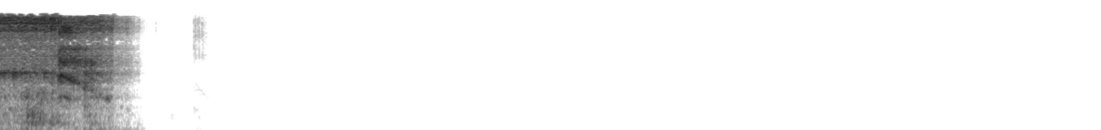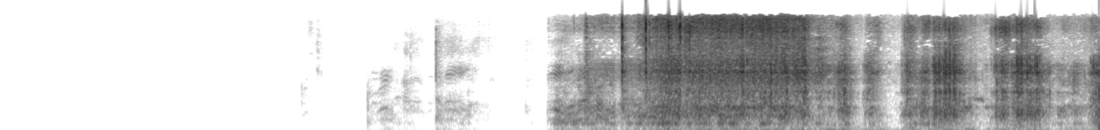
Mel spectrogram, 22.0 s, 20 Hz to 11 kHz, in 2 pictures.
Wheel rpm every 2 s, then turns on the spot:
90, 0, 0, 0, 0, 0, 0, 0, 0, 20, 20.
18-22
